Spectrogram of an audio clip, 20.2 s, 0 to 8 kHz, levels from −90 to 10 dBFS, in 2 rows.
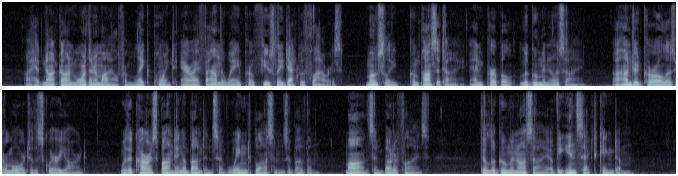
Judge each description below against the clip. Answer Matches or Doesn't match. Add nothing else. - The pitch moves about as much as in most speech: Matches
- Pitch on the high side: Doesn't match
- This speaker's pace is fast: Doesn't match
